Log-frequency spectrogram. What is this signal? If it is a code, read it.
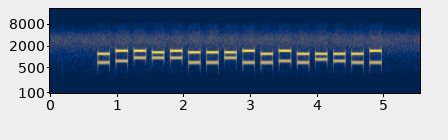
DTMF, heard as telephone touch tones, dialled by machine, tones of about 180 ms. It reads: 16#0#22031617413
